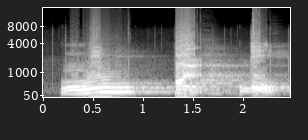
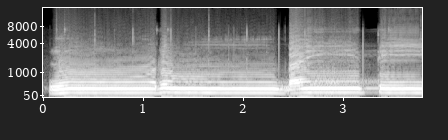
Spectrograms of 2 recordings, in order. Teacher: Kalau ada nun sukun bertemu dengan ba atau tanwin an in un bertemu dengan ba, maka nun sukun dan tanwin ini berubah menjadi mim, atau dalam bahasa tajwidnya disebut bacaan iqrab.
